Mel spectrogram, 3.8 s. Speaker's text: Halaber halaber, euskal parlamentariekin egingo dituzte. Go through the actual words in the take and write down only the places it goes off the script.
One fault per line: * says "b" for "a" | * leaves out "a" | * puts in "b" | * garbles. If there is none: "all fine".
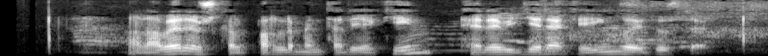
* leaves out "halaber"
* puts in "ere bilerak"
